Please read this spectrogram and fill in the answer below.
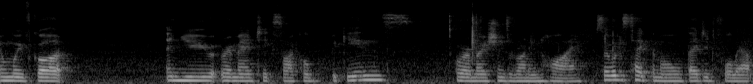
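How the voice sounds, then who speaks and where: Noticeable background noise sits behind a woman with a fairly low pitch who talks at a moderate pace with ordinary pitch variation. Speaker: tarot reader. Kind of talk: tarot reading.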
